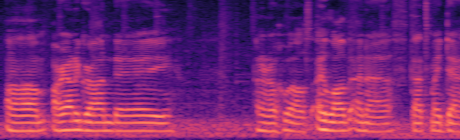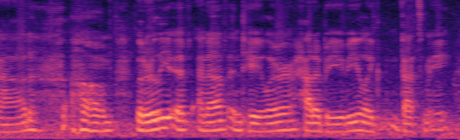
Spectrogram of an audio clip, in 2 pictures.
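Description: A man's voice: mid-range voice, steady tone, normal speed, darkish tone. A young man giving a joking, self-mocking introduction as a game contestant on a webcam in his bedroom. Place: bedroom at home.

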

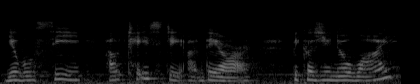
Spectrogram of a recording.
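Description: Woman playing kindly storybook aunt, unhurried, knowing, patient, slightly dull recording. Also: medium pitch, slight background noise, close to an everyday voice. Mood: patient explaining. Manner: explaining patiently.

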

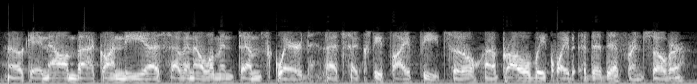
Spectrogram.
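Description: A man's voice: fairly low pitch, flat delivery, fairly quick, noisy background. Man on ham radio, thin band-limited audio. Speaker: amateur radio operator. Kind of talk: casual ham radio contact. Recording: muffled phone-like radio audio.

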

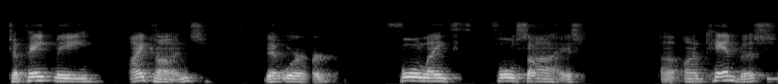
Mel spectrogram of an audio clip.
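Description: An older man reminisces in a mellow, warm voice, wandering through anecdotes with plenty of fillers. His webcam audio is a bit dull and sounds roomy, as if from an open room at home. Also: mid-range voice. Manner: rambling, anecdotal, with many fillers. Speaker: foundation founder, interviewee. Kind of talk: relaxed storytelling. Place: home room with wall hanging. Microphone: video call webcam.

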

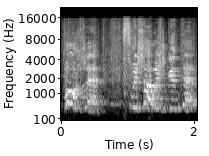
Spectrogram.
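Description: High-voiced, scornful, distraught wife. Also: female voice, expressive, slow pace, pushed and bright, a little hiss or hum, exaggerated voice. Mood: scornful, incredulous. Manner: theatrical, emotional, mocking. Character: distraught, scornful German wife pleading with her scientist husband. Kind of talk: radio drama acting. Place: live performance inside a wooden barn. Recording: echoey barn stage recording.

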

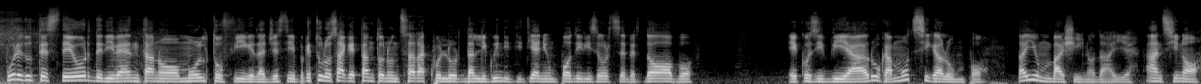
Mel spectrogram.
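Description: A man's voice: medium pitch, moderate pace, a little mellow, no echo. A man giving casual, foul-mouthed and jokey live game commentary in slangy speech. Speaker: video game streamer.

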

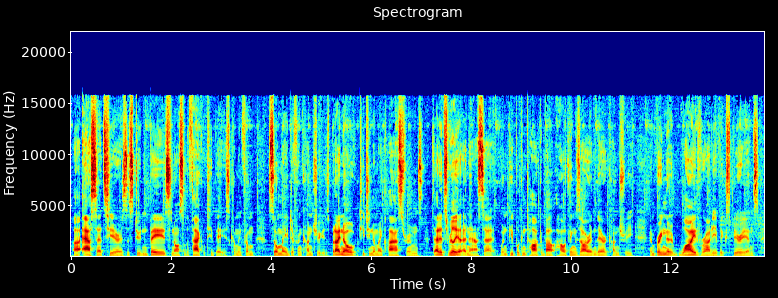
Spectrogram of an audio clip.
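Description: A man in his thirties with a deep voice talks thoughtfully as a lecturer. Faint music plays in the background. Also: steady tone, fairly quick, few pauses. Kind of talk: promotional interview. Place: indoor classroom.

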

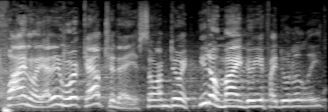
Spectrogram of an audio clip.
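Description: An older man presenting an award on a large theater stage, slow and playful with asides. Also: sits high, vocal fry, a loud crowd, heavy background noise. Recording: large hall reverb, relayed through a stream.

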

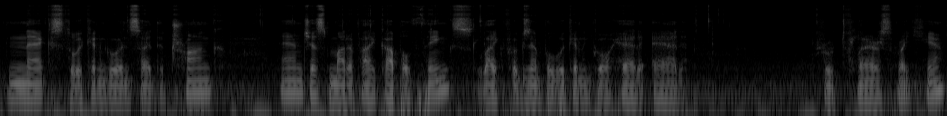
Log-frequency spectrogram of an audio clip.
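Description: Man, very low gravelly voice, non-native English speaker, halting software instructor, informal step-by-step delivery. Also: a little hiss or hum. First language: not English. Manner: halting, unscripted phrasing. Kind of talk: informal step-by-step screen tutorial.

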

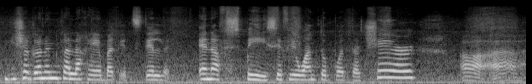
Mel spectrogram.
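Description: A woman's voice: on the high side, expressive, moderate pace, darkish tone. A young woman with a Filipino accent, chattily and enthusiastically presenting a house tour, switching between two languages. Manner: chatty, enthusiastic, mixes Tagalog and English. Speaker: property tour host. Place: empty rooms of a house. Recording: echoey empty rooms, slight background noise.

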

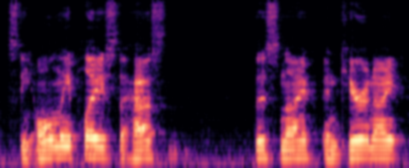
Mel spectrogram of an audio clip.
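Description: A man with a hoarse, worn voice still on the mend, talking at a desk in an easy, keen show-and-tell way. He clears his throat often and leans on fillers while he enthuses. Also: mid-range voice, fairly even intonation, measured pace. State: hoarse, recovering lost voice. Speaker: knife channel host. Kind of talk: casual product show-and-tell. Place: indoors at a desk. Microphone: overhead camera on table, hands only.

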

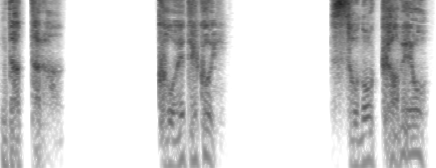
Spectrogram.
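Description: A man voicing a cocky, driven high-school baseball catcher in an anime-style game. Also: slow, creaky, sharp tone, slightly rough, no room sound, clean studio sound, full character voice. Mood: serious, resolute.

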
